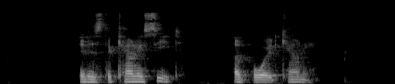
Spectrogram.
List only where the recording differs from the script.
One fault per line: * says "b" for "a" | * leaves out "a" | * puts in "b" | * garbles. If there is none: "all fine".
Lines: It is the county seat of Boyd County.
all fine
